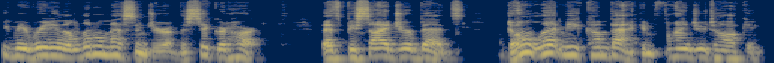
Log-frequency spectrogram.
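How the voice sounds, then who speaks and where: Man putting on a scolding, high-pitched stern nun. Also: expressive, normal speed, darkish tone. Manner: scolding, bossy. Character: stern scolding nun in a hospital, adult woman.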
